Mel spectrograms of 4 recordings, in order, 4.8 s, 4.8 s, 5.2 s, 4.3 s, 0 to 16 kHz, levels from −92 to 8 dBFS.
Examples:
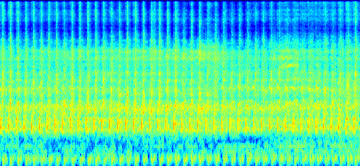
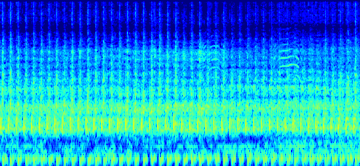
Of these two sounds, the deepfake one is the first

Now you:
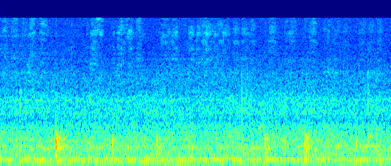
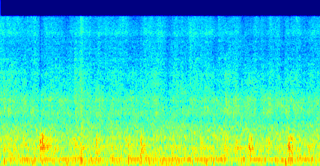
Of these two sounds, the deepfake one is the second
